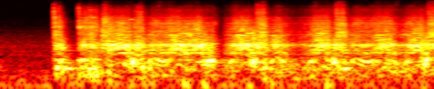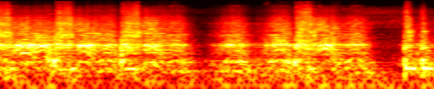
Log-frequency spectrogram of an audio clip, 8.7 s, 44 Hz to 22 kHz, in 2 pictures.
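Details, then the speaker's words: 1960 Ford F100 with 351 Windsor V8, not run in decades, valve cover off, after briefly running: starter grinds in uneven bursts that sag and slow between attempts. Weak cranking from a poor battery running flat. "Like my batteries did. Well, so much for that. It wasn't a real good battery, but it did start and it did run."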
